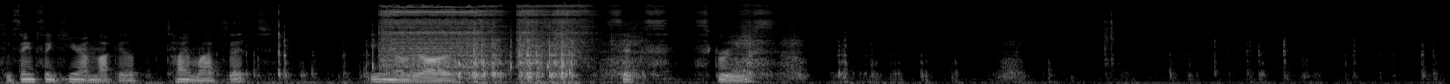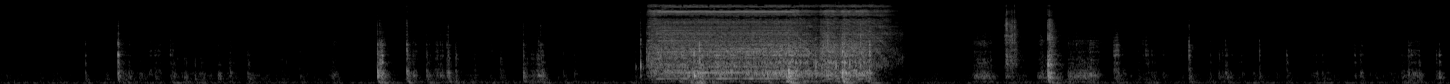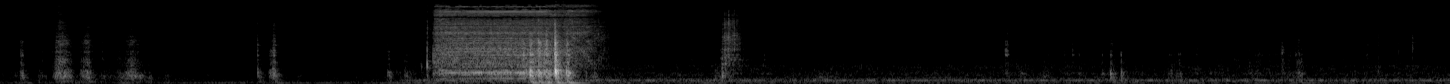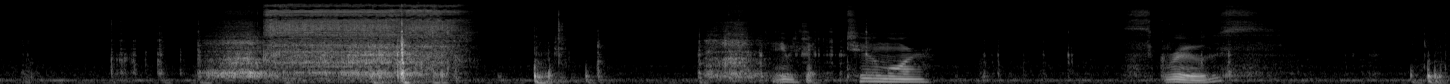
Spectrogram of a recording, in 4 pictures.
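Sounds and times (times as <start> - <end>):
screw gun driving screws: 3.7 - 6.6, 20.9 - 23.6, 33.3 - 35.1, 45.8 - 48.3.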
